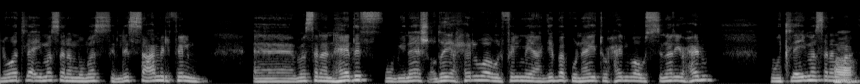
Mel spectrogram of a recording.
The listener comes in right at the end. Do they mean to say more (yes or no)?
no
